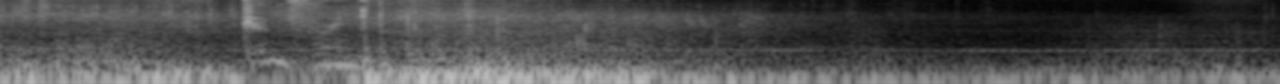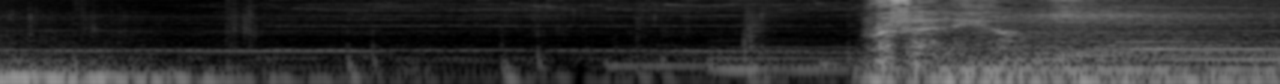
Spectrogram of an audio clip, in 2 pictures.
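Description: A Confringo blasting spell explodes in the video game Hogwarts Legacy: a loud booming burst rolls through the opening seconds, fades into low hum, then a second sharp blast hits near the end, with game voices in the mix.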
